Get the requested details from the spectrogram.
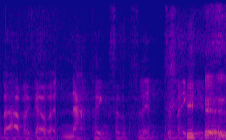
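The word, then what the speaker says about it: knapping: no but you're right it begins with a silent k what we made early tools what do we make them out of Flint napping napping napping yes Flint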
